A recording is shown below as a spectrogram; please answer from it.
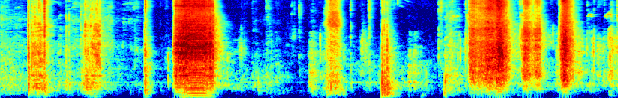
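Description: A rotary hammer drill in a Lidl versus Bosch comparison runs in short bursts, with one loud roaring burst and several briefer whirring pulses separated by quiet gaps and faint handling noises.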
